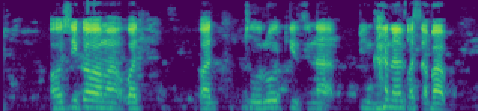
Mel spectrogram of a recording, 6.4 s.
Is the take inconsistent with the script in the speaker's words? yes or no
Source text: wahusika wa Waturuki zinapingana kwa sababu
no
